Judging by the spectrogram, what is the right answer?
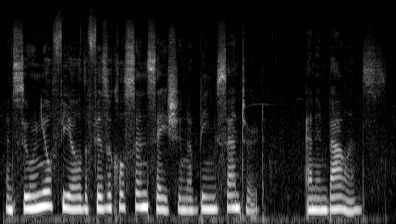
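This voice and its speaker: A soft, soothing voice guiding a meditation in slow, measured phrases with long pauses between them. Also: mid-range voice, steady tone, poor audio. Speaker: meditation guide. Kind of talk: guided meditation, scripted narration.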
